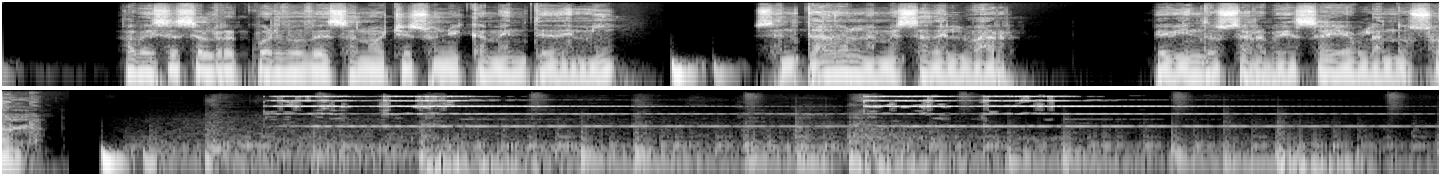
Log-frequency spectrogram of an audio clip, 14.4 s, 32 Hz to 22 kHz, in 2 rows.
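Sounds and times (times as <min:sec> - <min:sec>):
speech: 0:00.6 - 0:03.2, 0:03.8 - 0:05.1, 0:05.8 - 0:07.5
rhythmic low rumble: 0:07.7 - 0:14.3
telephone ringing with a long trill: 0:08.5 - 0:14.3.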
